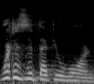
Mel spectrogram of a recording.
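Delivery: annoyed, angry delivery. Showing how tone reveals that something is wrong: angry tone. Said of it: "angry टोन है".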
